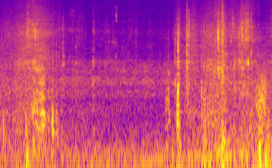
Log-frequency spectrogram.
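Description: Handling noise from pressing an aluminium pedal cover with a rubber back onto a car's gas pedal: a rustle about half a second in, then a few sharp light clicks near the end, over a low steady background rumble.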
